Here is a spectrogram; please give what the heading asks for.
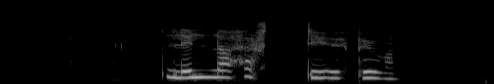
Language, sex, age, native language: Icelandic, female, 8, Icelandic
